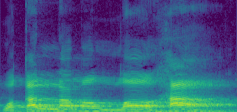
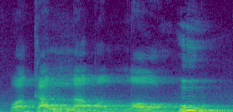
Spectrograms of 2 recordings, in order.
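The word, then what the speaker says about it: وَكَلَّمَ اللَّهُ: Makanya mereka berani mengucapkan wa kallamallaha Musa taklima. Dibaca Allah sebagai objek, berarti yang berbicara siapa? Musa. Padahal ayatnya apa? Wa kallamallahu, dibacanya hu, berarti Allah yang berbicara kepada Nabi siapa?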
